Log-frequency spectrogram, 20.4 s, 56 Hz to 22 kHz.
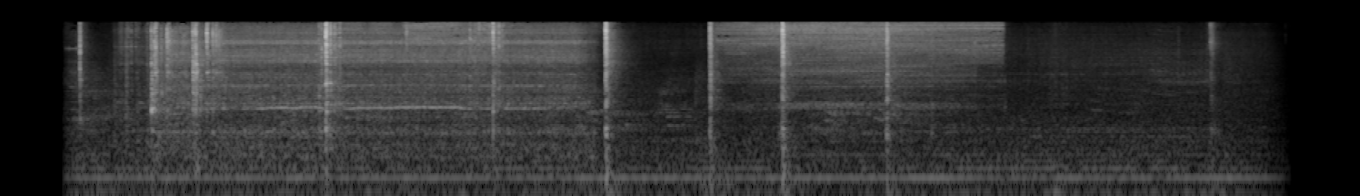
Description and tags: Coffe machine
This sound represents a coffee machine when a person throws some coins and choose a drink.
campus-upf, Coffee, Coins, Drinks, Machine, Tallers, UPF-CS14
